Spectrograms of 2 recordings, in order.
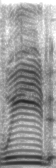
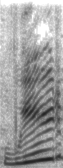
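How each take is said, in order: First: The word is said with no R sound. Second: The word is said with an audible R.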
